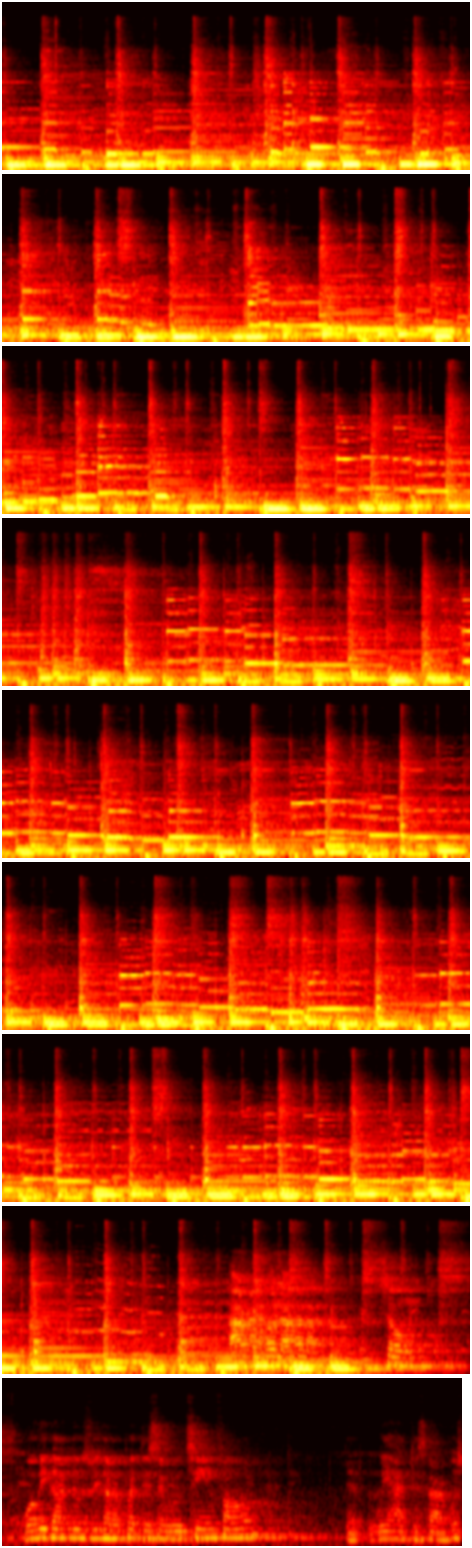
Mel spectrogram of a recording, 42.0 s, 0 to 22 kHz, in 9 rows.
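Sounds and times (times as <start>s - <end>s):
electric bass line: 0.0s - 36.5s
electric guitar melody: 0.0s - 36.5s.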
